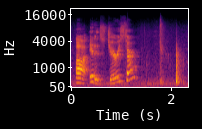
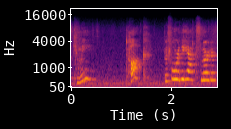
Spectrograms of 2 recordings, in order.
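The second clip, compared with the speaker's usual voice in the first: pleading NPC voice; 8 semitones higher than usual. Acted. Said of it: "He goes".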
